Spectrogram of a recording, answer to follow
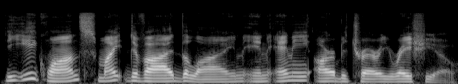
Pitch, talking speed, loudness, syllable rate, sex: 145 Hz, 130 wpm, -19 LUFS, 4.1 syllables/s, male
